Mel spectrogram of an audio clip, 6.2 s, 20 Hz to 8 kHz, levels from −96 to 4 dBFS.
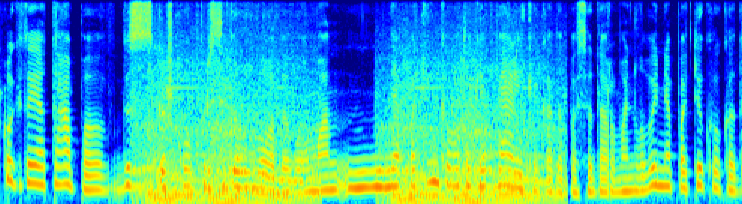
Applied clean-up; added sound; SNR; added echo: none; Accelerating, revving, vroom; 2 dB; none.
